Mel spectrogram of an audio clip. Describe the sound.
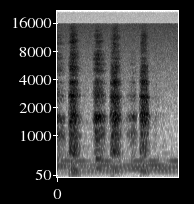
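A voice imitates breathless panting, like struggling for breath at high altitude: four quick, harsh gasps in a fast, even rhythm, with no other sounds around them.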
